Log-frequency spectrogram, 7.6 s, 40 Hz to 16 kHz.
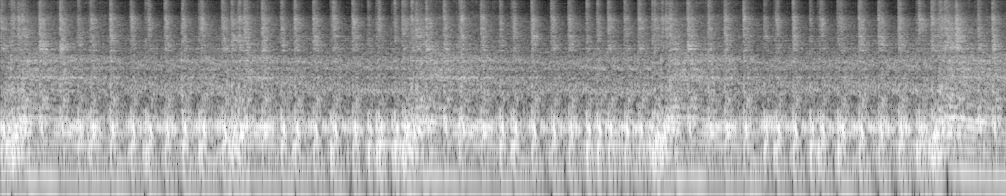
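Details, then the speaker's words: Yamaha YZ250 two-stroke motocross bike (250cc/270cc), first start after a full bottom-end, transmission, clutch and power valve rebuild; took a few kicks, heavy smoke from assembly oils, both normal; crisp even crackle with light rev blips, no knocks; running healthy. "well it runs it runs i'm i'm uh yeah i'm pretty tickled about that i mean it took a few kicks to get her going which is normal and you notice a lot of smoke and that's normal too"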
